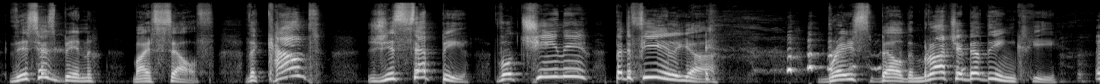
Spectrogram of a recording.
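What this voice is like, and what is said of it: Put-on foreign accent, getting weird. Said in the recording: “That accent's getting a little weird. No, it wasn't French”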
